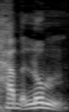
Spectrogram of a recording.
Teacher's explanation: Kemudian cara membaca idgham ghunah bunyi nun sukun atau bunyi tanwinnya dimasukkan ke dalam huruf idgham ghunahnya kemudian dia dighunahkan, didengungkan. Sehingga ini kita baca lum jangan dibaca lun hablun mim gitu jangan. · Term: idgham bighunah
